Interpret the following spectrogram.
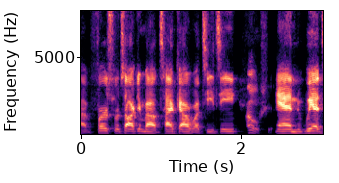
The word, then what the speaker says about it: Waititi: No, this is how you pronounce his name. Yeah, breaking it down. Waititi.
